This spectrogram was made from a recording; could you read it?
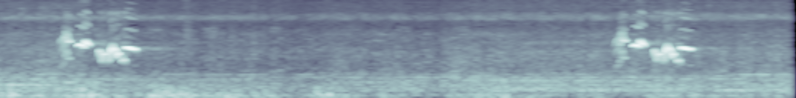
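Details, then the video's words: Sooty-headed bulbul song used to lure birds: a lively, liquid phrase of rapid warbled notes, repeated once after about three seconds, clear above a faint low rumble. "suara pikat burung KUTILANG gacor"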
